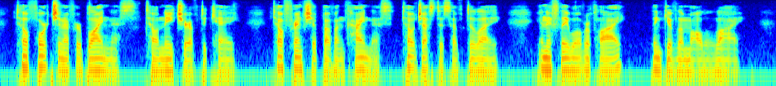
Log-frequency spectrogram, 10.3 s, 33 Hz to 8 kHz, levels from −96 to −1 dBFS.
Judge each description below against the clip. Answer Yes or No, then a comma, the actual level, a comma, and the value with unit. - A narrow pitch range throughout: Yes, narrow, 2.2 semitones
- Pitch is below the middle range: Yes, very low, 95 Hz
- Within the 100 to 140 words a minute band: Yes, slow, 135 wpm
